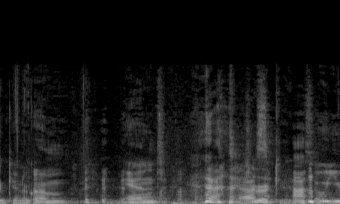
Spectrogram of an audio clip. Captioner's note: members laughing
